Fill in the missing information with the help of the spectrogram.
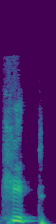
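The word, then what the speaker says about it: kit: ওকে, নাও যেটা সেটা হচ্ছে খিট। এই যে করোনা ভাইরাসের সময় কি বলছো সবাই সবাই, স্বাস্থ্য মন্ত্রণালয় থেকে সব জায়গায় কিট কিট কিট। ভাই, বিবিসি সিএনএন কখনোই কিট বলে, তারা খিট বলেছে।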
